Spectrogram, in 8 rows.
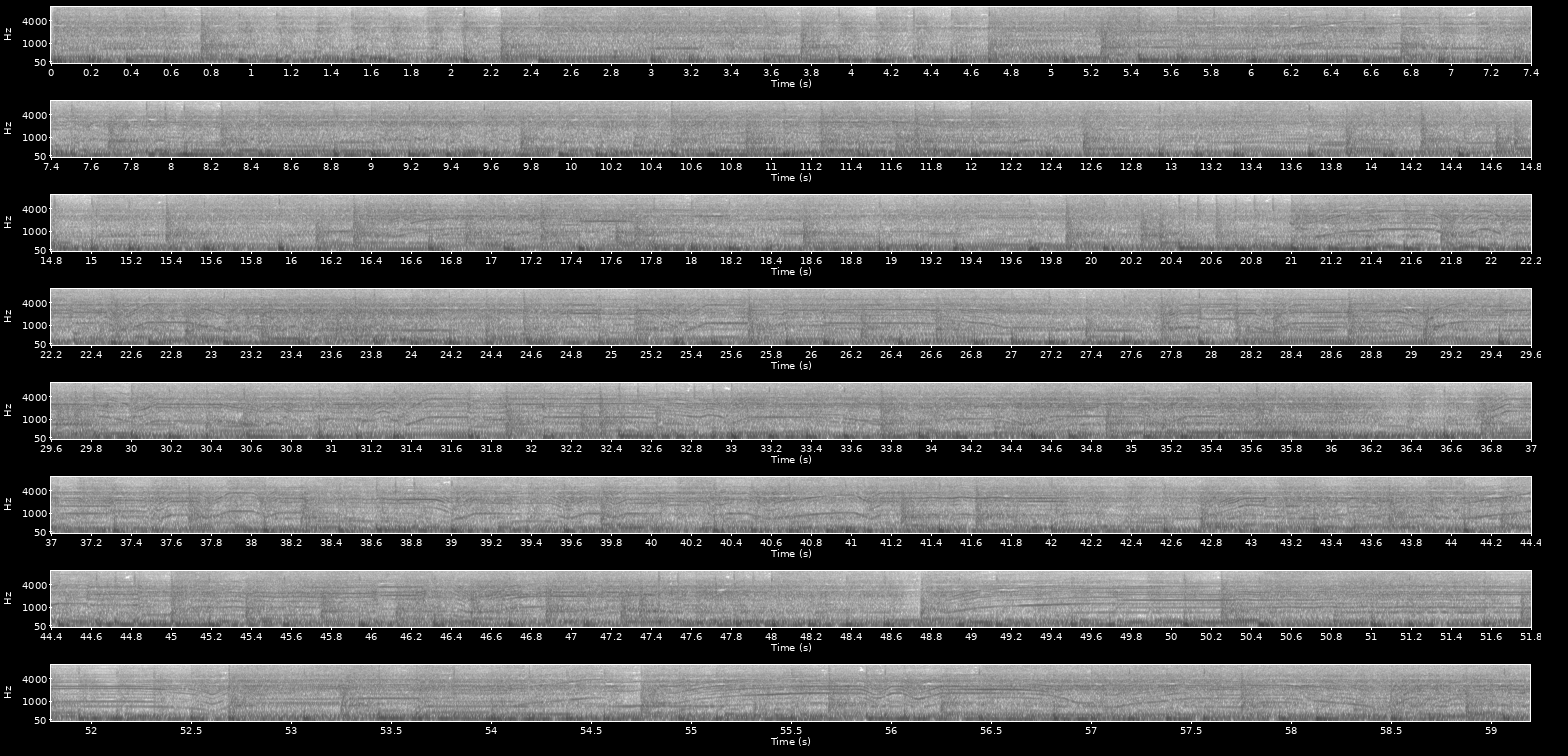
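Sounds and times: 
battle music loop: 0.0s - 59.1s.

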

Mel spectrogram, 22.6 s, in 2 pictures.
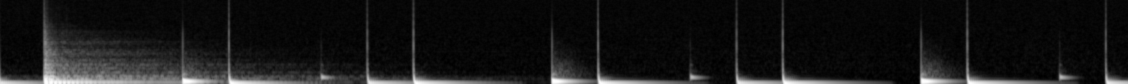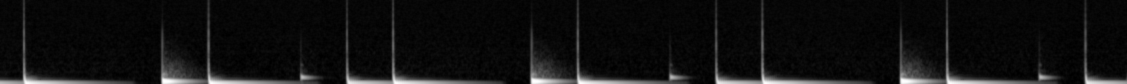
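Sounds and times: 
drum: 0.0s - 4.7s, 5.9s - 8.3s, 9.3s - 11.9s, 13.3s - 13.8s, 14.8s - 15.6s, 17.1s - 19.4s, 20.4s - 22.5s.

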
